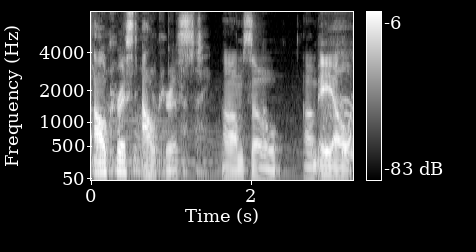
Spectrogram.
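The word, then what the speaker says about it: Alcryst: Alchrist. Um, so, um, al C R Y S Tris, you know, Christ as in Crystal or Al as in now.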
